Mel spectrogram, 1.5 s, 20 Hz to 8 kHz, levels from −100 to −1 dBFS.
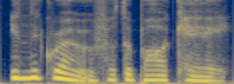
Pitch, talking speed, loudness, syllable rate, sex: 185 Hz, 245 wpm, -16 LUFS, 6.0 syllables/s, female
